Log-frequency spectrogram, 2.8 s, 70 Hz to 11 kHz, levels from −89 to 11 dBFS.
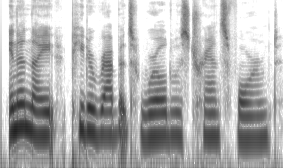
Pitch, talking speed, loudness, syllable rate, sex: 190 Hz, 170 wpm, -18 LUFS, 4.8 syllables/s, female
